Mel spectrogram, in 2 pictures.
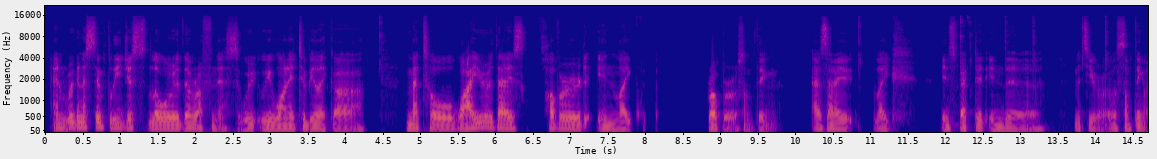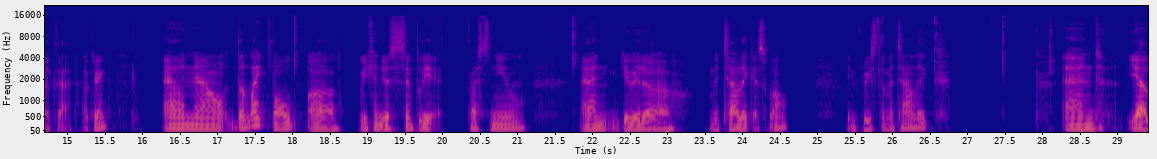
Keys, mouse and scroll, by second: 1.8-4.9 drag, 5.2-5.7 scroll down 5, 5.7-8.8 scroll up 2, 10.2 scroll up 1, 10.3-12.0 middle drag, 12.0 click, 12.4 scroll down 1, 12.6-17.2 middle drag, 17.2 click, 17.5 middle click, 17.9-18.5 scroll up 3, 18.5-20.2 middle drag, 20.2-20.8 drag, 20.8-21.3 scroll up 2, 21.3-23.0 middle drag, 23.0-25.0 scroll down 5, 25.0-25.7 scroll down 1, 25.7-26.7 drag, 26.7-27.9 middle drag, 27.9 KP_Decimal, 28.5-29.4 scroll up 2.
